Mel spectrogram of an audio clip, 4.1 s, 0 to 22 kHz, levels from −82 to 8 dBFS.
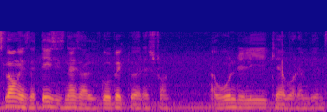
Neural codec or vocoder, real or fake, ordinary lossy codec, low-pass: none; real; none; none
